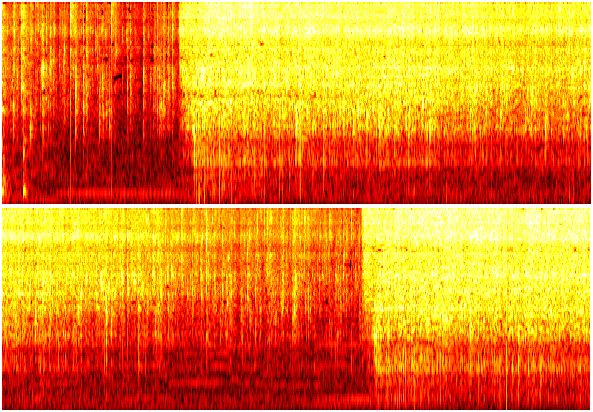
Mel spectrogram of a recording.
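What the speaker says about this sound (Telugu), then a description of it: "చక్కగా వేగుతుంది అనమాట." Punugulu batter frying in hot oil: a loud, steady crackling sizzle fills most of the stretch, quieter before and after as the batter goes in, with occasional stirring and bubbling.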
